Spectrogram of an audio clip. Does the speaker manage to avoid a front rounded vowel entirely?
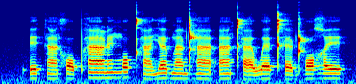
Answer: yes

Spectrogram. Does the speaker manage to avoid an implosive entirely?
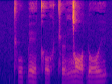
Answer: no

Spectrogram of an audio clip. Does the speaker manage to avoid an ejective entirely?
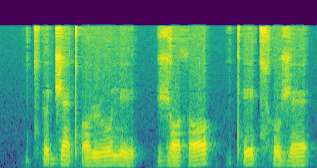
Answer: no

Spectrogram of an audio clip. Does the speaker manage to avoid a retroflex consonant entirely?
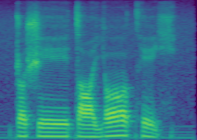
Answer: no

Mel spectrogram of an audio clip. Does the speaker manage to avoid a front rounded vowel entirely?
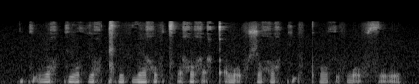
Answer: no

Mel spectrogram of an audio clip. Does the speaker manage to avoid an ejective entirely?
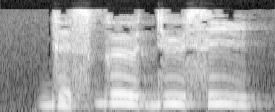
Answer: yes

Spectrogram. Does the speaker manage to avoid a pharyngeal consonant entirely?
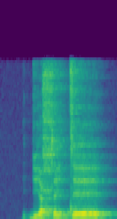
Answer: no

